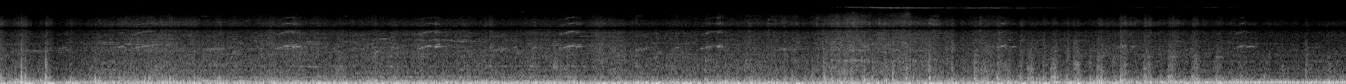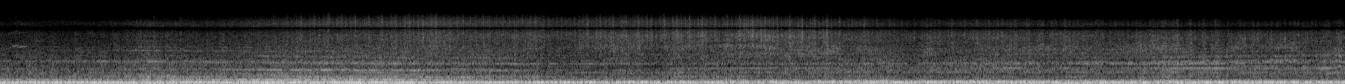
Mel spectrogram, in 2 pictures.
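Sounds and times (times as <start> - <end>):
train wheels clicking over rail joints: 0.0 - 13.8
low diesel locomotive drone: 0.0 - 26.9.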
